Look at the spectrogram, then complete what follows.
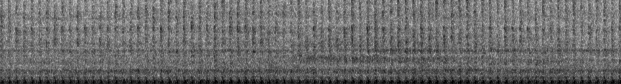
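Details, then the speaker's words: Troy-Bilt Pony riding mower, Briggs engine, after fixing a loose starter solenoid connection and fitting a good battery: even, steady single-cylinder putter at constant speed with no hunting or surging; normal idle. "And it doesn't really surge either. Those Briggs intakes are known for surging."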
